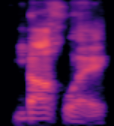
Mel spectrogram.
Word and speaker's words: Yahweh: y h w h which has come to be pronounced in in the 20th century as yahweh hebrew is has no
